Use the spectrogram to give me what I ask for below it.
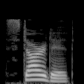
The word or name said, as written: started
